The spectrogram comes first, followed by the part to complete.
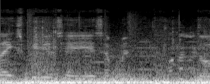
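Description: A man talking over the steady deep rumble of a bus cabin, the low drone of engine and road noise running under his voice.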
